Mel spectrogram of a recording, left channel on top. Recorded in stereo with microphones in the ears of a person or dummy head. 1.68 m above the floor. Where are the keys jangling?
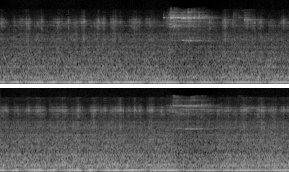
50° left (ahead or behind), 3 m.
